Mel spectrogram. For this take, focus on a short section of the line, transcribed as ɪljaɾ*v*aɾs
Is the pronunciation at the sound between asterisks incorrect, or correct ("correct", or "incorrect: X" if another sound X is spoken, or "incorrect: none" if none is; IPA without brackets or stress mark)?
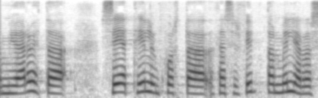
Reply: incorrect: ð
